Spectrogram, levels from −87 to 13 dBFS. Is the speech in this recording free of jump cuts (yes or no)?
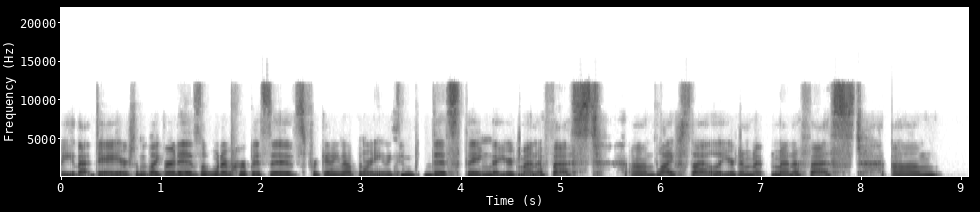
no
